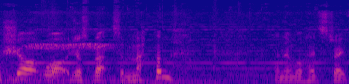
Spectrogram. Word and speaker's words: Meopham: Right, this is Meopham, spelt Meopham but pronounced Meopham.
